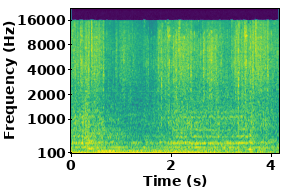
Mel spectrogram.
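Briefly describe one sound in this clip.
A bag is picked up with a rustle.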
